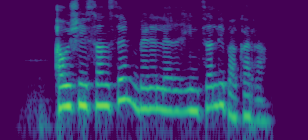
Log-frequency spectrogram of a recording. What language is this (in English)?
Basque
